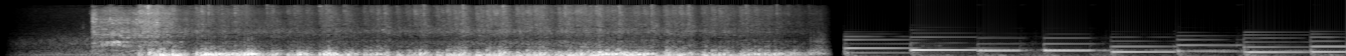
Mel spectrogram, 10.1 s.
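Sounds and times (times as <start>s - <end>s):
car engine rumbling: 0.2s - 6.3s.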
